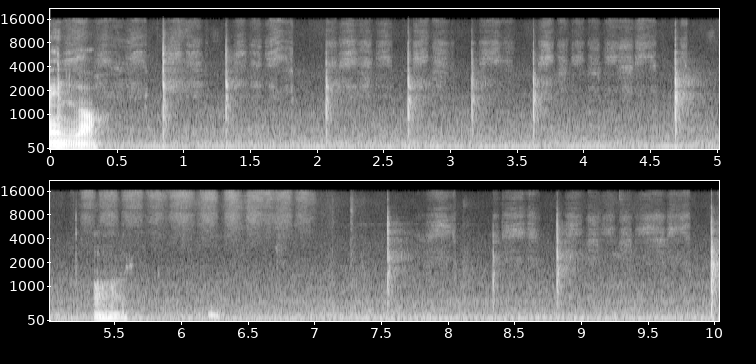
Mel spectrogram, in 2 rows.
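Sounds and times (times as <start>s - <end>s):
chalk tapping and scratching: 0.5s - 10.0s.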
